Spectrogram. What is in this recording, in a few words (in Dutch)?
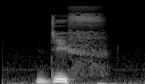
"dief", Dutch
